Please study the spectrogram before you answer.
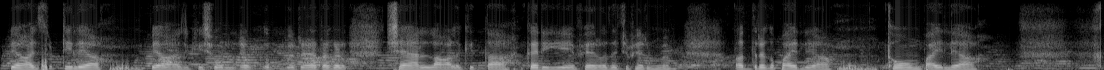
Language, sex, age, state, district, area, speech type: Dogri, female, 30-45, Jammu and Kashmir, Samba, urban, spontaneous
